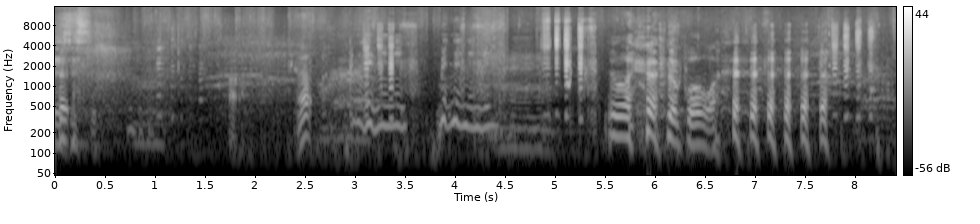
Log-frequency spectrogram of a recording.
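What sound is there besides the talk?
lamb bleating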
